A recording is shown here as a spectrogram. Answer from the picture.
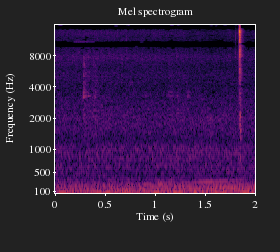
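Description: Low steady rumble of a motor vehicle, with one brief sharp click near the end.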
